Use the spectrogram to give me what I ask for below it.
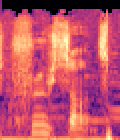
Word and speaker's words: croissant: You Americans, you say it as croissants, but I'm going to tell you, you actually say it as croissants. That's the way you actually pronounce it. It comes from the French word, croissant.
